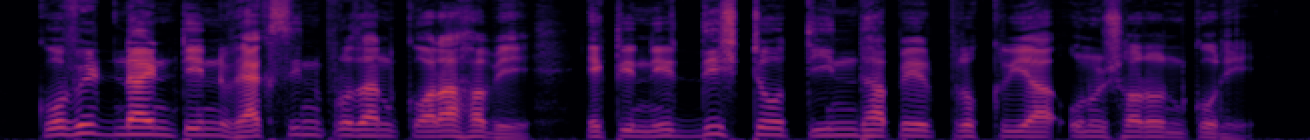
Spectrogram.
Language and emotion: Bengali, neutral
